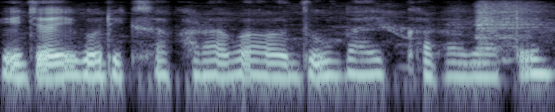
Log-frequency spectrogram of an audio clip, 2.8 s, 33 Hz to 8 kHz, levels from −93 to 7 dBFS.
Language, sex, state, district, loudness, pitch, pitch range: Bhojpuri, female, Uttar Pradesh, Deoria, -19 LUFS, 200 Hz, 185-210 Hz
